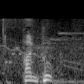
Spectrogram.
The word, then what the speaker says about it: Hankook: Hankook. That's how they say it.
